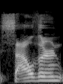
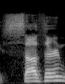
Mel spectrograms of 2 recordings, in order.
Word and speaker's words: southern: We don't say southern, we say southern with a short U sound.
